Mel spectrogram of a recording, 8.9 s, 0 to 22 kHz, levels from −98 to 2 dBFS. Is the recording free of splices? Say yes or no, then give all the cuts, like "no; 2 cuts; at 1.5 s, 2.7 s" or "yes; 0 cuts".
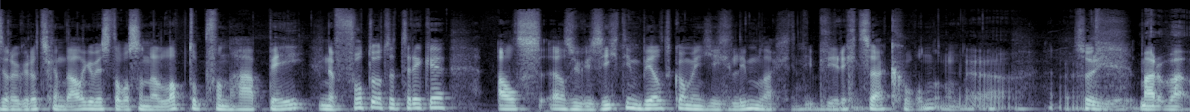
no; 2 cuts; at 2.4 s, 5.9 s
